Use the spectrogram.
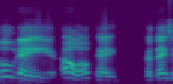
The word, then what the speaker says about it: boudin: stuff down there called boudin. I was saying it wrong when I first got down there. I would call it booty. Give me some of that booty. It's called boudin.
